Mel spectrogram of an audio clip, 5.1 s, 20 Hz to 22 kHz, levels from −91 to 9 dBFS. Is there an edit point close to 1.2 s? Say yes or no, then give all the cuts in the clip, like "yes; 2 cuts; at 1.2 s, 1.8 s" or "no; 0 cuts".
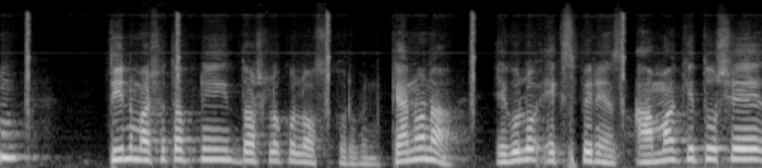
no; 1 cut; at 4.1 s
